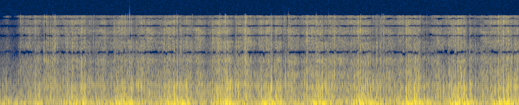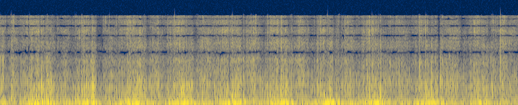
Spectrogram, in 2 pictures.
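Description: Fingertips and short nails repeatedly scratch the loops of a low-pile, looped beige carpet laid as a solid floor covering. The result is a steady, soft, crinkly rustle in uneven rhythmic bursts, heavy in low rumble with very little brightness and no ringing.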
